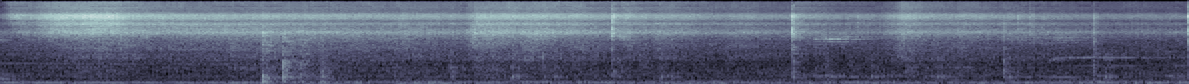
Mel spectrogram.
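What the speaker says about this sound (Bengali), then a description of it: "আলুগুলোর মধ্যে সব মশলা দিয়ে দিচ্ছি, এখন একটু মশলাটা কষাই আমি" Potatoes coated in spices fry in a pan with a loud hissing sizzle that swells and eases, broken by intermittent sharp clanks and scrapes of a spoon against the metal.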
